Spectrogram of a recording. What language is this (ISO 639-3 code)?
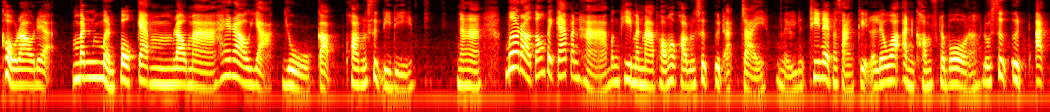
tha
